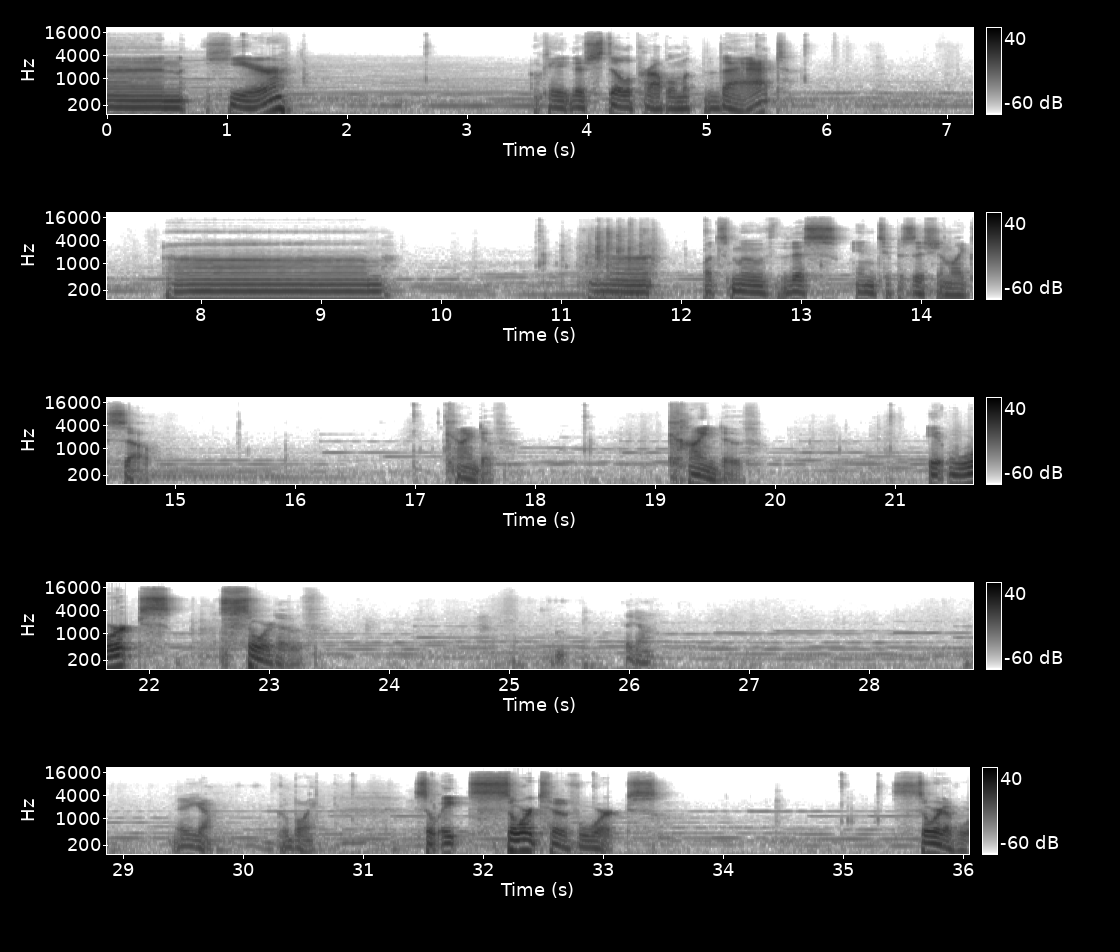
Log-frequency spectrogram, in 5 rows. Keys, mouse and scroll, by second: 2.0 Tab, 13.2-17.0 drag, 32.9-35.0 drag.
